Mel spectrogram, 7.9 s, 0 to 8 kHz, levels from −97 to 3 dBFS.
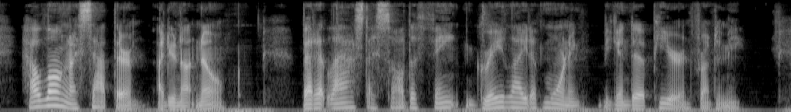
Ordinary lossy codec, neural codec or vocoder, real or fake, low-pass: Opus, 64 kbps; none; real; 7.2 kHz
